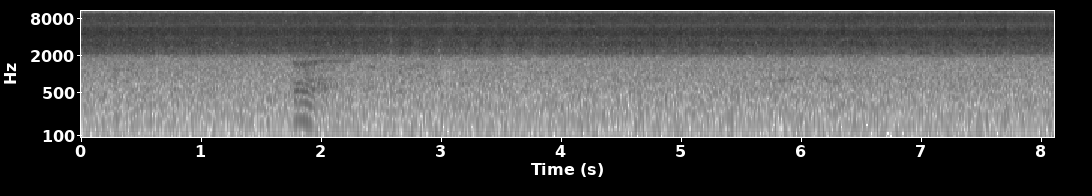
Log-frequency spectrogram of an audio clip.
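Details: Hot summer morning in Japan's Kansai region filled with semi cicadas: an unbroken, loud, sizzling high buzz holding steady throughout, one short spoken sound early on.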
